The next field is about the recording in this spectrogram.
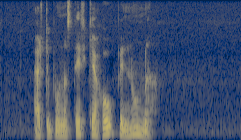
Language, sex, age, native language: Icelandic, male, 30-39, Icelandic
